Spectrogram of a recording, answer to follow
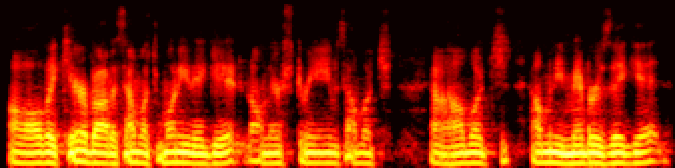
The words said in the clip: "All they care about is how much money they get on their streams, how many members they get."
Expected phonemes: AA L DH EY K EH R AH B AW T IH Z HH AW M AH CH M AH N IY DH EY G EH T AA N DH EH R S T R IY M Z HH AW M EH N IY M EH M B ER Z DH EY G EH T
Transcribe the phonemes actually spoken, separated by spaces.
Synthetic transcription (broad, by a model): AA L DH EY K EH R AH B AW T IH Z HH AW M AH CH M AH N IY DH EY G EH T N DH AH R S T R IY M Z HH AW M EH N IY M EH M B ER Z DH EY G EH T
